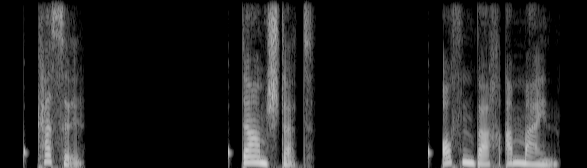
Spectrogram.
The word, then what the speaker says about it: Darmstadt: biggest cities in hissen and here's how you pronounce them mine Wiesbaden kaseer darmstadt of mine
